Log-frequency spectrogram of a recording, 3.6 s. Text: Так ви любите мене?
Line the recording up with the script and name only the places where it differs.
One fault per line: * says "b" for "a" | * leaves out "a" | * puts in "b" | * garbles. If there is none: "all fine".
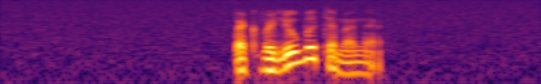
all fine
